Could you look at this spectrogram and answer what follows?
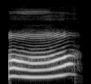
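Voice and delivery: put-on high, loud childish whine; whining. A narrator's reading. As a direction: whine like a disappointed kid. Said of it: "Lily whined".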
